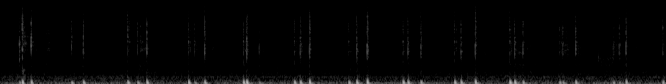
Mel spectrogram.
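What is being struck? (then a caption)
Plastic piggy bank. A yellow hollow plastic piggy bank is held in one hand and tapped quickly with the fingertips and nails. It produces a steady run of short, dry, hollow taps with a low thump and a bright clicky edge, and each tap dies away almost instantly.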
